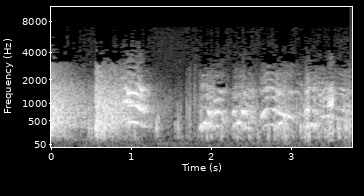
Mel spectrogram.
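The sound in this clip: Gunshots in a radio western drama set on a desert trail with Apaches: a sharp shot bursts out early, and men's voices then talk over the scene.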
